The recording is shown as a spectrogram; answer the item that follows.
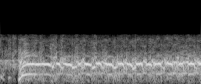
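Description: A long held shout at a high pitch, wavering slightly, that starts just after a short dip and lasts about a second and a half.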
